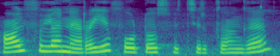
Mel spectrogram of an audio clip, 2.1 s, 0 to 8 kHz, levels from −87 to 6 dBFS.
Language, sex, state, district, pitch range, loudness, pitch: Tamil, female, Tamil Nadu, Nilgiris, 205-270 Hz, -15 LUFS, 230 Hz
